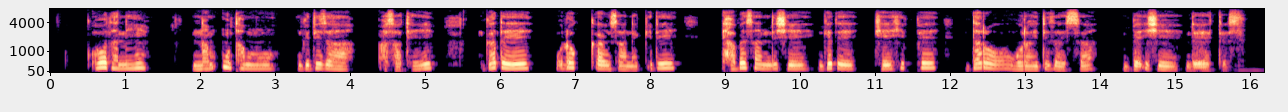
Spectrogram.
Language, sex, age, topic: Gamo, male, 25-35, agriculture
